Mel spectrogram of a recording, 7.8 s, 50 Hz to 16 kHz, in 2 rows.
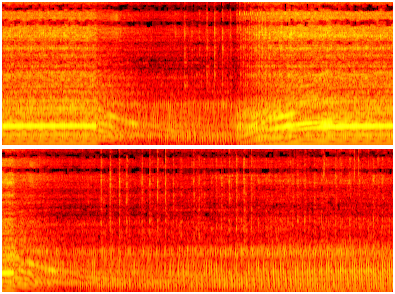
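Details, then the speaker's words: Echo ES-1000 two-stroke blower, previously over-oiled with the wrong mix and not starting, now repaired and carb tuned (low screw for max idle rpm, high screw for transition, slightly rich): clean, steady buzz with smooth rev-ups and crisp throttle response. "Basically what I did, guys, the low mixture screw closest to the engine, you turn that till you get the max RPM at idle, and then you turn your high speed so you get a nice transition and you get a decent RPM coming out of it."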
